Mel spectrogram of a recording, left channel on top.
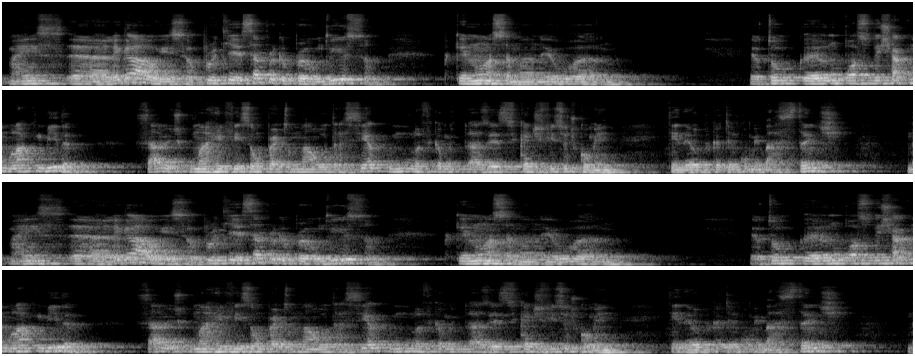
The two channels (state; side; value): normal; both; correlation 0.80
